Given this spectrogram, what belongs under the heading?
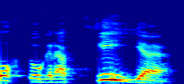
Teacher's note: Por exemplo, ortografia. O fi é a sílaba forte, mas ele não tem acento. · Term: sílaba tônica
